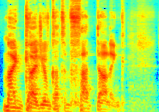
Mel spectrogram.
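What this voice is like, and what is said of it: Edna Mode-style character voice. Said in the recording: “my impression is based on Edna Mode from The Incredibles ... with a touch of Zsa Zsa Gabor thrown in”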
